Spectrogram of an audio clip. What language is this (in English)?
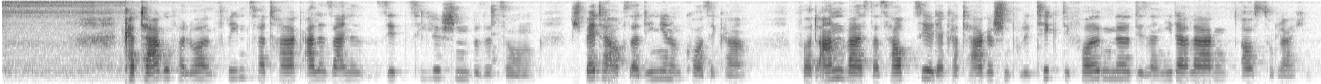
German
